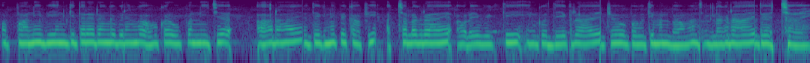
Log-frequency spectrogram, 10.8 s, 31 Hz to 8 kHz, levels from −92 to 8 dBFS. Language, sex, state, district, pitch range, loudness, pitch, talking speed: Hindi, male, Uttar Pradesh, Hamirpur, 175-195 Hz, -32 LUFS, 185 Hz, 215 wpm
